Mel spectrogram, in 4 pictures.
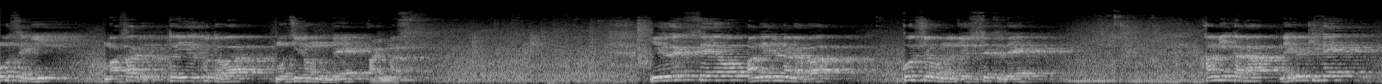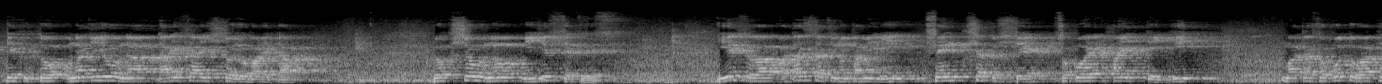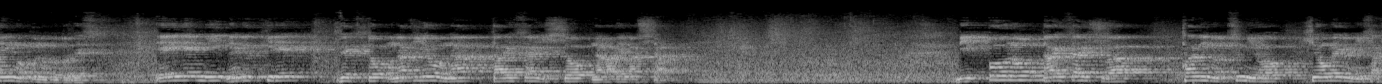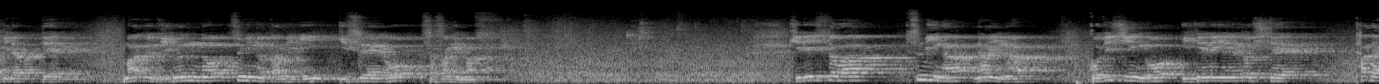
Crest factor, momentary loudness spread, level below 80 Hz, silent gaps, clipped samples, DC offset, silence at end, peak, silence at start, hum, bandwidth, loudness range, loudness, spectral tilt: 16 dB; 8 LU; -54 dBFS; none; under 0.1%; under 0.1%; 0 s; -6 dBFS; 0 s; none; 13 kHz; 3 LU; -21 LUFS; -4 dB/octave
